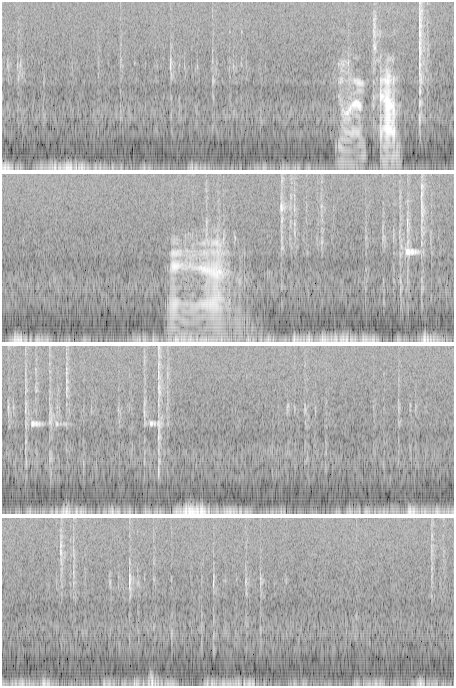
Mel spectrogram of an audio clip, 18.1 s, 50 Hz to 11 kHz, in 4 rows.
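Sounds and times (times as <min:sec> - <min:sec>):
typing on keyboard: 0:01.0 - 0:02.7, 0:06.5 - 0:10.8, 0:11.8 - 0:13.3, 0:14.0 - 0:16.5.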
